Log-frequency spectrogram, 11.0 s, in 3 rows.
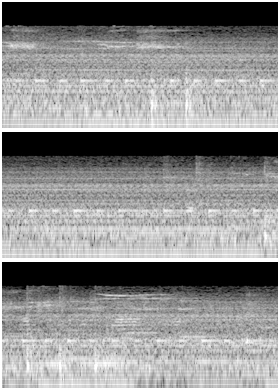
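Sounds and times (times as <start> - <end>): wheel or brake squeal: 0.0 - 3.9, 5.9 - 11.0
electric train running gear hum: 0.0 - 11.0.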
